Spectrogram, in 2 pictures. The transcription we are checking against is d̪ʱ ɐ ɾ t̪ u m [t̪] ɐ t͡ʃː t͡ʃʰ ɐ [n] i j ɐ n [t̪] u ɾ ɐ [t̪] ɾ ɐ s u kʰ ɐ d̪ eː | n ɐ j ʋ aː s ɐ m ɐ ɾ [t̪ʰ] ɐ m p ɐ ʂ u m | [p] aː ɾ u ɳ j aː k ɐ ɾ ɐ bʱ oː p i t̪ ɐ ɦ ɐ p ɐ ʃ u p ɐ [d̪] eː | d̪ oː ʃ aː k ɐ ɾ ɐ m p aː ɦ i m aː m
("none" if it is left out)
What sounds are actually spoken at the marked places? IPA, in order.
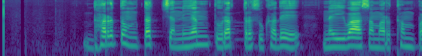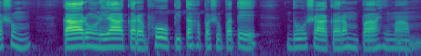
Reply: t̪, n, t̪, t̪, t̪ʰ, k, t̪

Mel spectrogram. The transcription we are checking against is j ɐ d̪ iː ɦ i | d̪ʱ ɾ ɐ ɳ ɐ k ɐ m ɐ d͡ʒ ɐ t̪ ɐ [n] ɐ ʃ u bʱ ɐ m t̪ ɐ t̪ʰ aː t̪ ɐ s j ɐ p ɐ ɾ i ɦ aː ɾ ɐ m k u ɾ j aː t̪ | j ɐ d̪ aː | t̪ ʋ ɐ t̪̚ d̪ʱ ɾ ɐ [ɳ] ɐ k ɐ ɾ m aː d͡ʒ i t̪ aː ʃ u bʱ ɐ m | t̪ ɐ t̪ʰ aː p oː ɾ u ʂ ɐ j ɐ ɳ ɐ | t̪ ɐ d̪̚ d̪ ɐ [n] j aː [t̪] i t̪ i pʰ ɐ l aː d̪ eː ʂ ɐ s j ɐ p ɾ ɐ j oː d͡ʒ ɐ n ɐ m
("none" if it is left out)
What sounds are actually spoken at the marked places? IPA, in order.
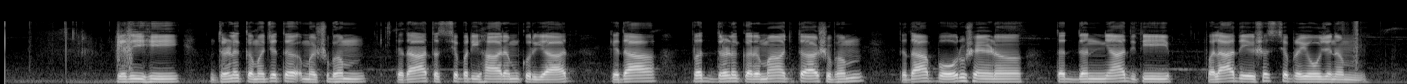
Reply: m, ɳ, n, d̪

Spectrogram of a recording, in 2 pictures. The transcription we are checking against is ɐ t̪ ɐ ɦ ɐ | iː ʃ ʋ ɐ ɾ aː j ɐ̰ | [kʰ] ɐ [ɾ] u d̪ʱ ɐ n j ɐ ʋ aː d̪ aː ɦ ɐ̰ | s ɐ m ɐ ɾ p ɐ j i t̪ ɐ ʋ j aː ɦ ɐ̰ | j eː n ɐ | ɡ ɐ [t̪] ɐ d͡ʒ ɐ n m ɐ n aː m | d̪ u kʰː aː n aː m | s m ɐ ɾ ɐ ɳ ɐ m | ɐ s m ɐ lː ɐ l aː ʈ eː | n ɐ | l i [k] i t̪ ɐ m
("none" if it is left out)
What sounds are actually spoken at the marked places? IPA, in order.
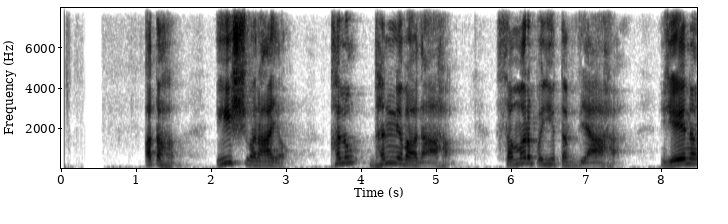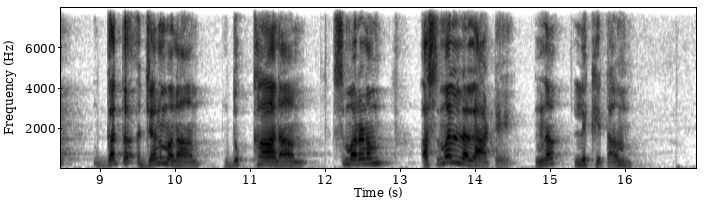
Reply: kʰ, l, t̪, kʰ

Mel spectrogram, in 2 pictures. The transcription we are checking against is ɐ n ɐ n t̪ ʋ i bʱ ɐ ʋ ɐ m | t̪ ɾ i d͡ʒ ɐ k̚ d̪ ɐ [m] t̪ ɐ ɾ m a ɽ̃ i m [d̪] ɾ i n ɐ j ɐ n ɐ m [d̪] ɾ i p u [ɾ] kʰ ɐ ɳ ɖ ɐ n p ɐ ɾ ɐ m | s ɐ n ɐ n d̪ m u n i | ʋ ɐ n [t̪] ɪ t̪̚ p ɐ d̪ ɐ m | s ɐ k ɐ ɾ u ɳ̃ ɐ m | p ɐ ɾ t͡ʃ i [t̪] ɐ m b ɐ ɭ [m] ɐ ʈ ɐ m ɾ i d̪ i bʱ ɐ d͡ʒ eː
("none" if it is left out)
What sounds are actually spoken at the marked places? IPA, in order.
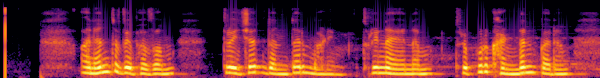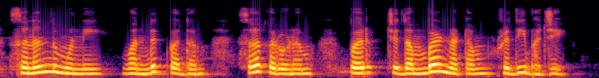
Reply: n, t̪, t̪, ɾ, d̪, d̪, n

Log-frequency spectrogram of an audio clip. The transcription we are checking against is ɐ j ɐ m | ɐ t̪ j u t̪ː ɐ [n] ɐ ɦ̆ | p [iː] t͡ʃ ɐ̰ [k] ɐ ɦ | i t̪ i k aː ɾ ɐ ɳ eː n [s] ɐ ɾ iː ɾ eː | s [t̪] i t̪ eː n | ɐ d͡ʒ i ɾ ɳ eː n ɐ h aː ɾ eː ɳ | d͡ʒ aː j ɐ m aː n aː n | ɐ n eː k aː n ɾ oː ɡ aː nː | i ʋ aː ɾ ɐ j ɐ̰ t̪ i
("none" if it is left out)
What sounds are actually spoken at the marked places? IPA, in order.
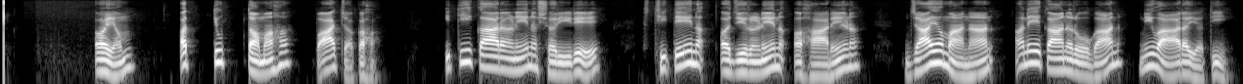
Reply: m, aː, k, ʃ, t̪ʰ

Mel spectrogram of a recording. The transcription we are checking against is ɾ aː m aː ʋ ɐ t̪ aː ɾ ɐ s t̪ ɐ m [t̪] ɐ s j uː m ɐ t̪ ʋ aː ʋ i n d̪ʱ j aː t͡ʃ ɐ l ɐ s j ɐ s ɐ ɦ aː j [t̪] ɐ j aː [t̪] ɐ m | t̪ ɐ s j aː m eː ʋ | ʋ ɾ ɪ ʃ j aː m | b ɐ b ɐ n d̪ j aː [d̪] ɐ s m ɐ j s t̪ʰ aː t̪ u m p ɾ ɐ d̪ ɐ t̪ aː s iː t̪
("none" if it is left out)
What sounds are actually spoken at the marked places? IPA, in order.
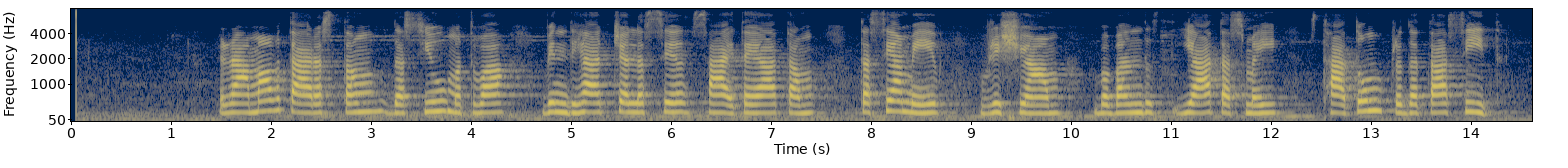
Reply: d̪, t̪, t̪, t̪

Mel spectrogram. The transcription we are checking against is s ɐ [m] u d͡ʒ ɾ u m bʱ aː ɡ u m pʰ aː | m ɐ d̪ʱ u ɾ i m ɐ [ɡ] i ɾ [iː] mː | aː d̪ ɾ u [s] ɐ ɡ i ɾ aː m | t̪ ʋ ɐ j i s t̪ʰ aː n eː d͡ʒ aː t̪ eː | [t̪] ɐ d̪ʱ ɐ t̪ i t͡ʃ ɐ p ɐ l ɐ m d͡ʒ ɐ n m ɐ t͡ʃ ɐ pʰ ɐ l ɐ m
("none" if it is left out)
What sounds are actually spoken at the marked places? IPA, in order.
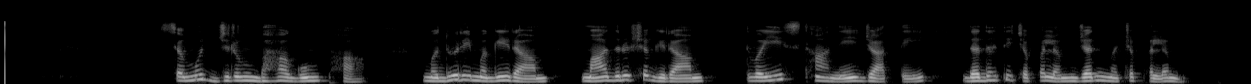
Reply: m, ɡ, aː, ʃ, d̪

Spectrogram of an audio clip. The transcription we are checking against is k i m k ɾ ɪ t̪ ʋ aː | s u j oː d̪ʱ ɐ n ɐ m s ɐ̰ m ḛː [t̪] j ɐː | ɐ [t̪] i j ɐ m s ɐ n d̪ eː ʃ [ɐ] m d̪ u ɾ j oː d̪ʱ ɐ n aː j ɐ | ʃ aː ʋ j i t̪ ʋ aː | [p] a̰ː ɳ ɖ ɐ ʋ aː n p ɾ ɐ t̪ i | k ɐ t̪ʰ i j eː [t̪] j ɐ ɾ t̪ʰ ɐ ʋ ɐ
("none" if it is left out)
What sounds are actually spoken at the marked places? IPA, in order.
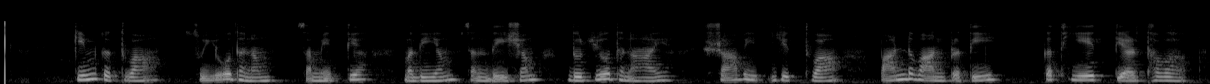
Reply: t̪, d̪, ɐ, p, t̪

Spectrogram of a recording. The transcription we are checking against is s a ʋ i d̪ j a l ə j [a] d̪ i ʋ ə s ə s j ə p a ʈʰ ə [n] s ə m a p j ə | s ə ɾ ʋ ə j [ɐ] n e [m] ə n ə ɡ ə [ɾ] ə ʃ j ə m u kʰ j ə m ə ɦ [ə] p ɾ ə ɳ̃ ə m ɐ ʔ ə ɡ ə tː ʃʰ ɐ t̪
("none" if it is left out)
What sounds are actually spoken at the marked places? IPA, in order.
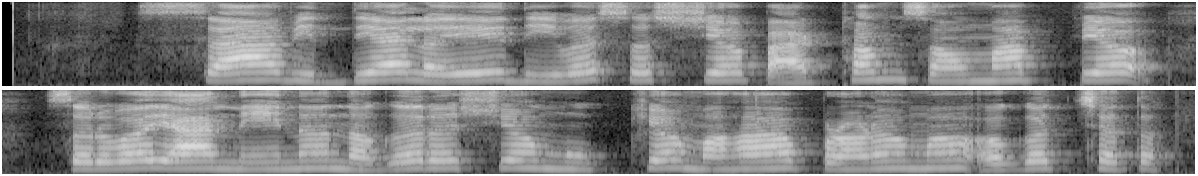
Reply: e, m, a, n, ɾ, a

